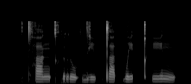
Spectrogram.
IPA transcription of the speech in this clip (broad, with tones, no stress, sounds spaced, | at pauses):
tʰ a˧ ŋ kʰ r u˨˩ ʔ d iː˨˩ p̚ t a˦˥ t̚ w i˥˩ t̚ pʰ i˥˩ n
